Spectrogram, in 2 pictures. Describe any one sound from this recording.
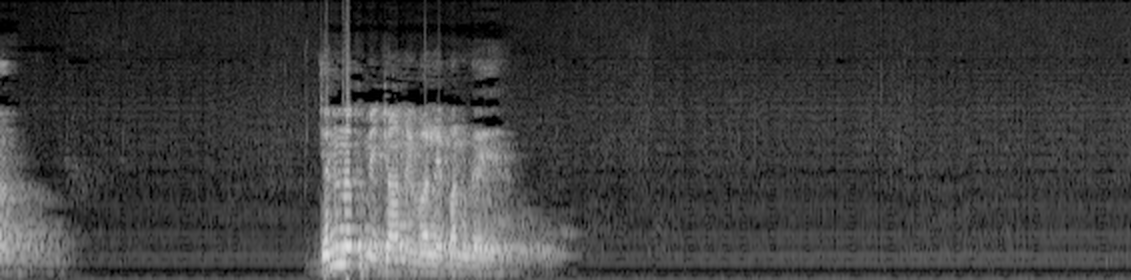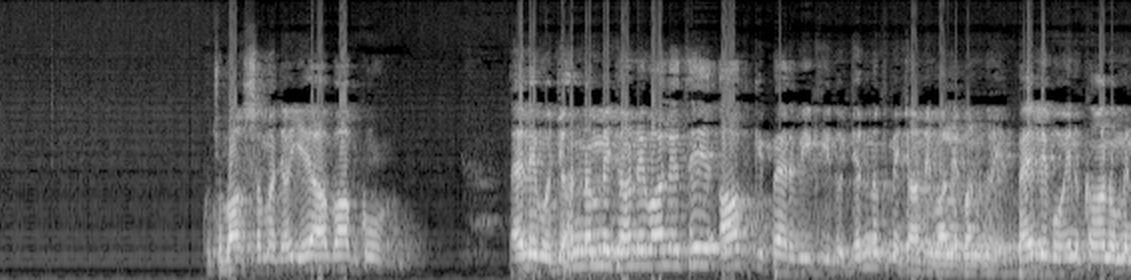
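A man recites in a chanting voice through a microphone.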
